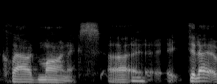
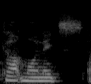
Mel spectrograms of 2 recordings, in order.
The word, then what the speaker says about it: CloudMonix: But a few months after you joined, I think you acquired CloudMonix. First of all, did I pronounce that correctly? Is it You CloudMonix? did. Yeah, Okay, all CloudMonix.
